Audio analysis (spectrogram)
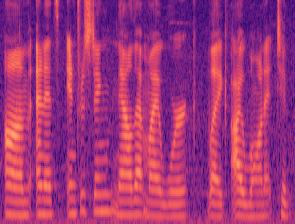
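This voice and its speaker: A woman's voice: lowish voice, moderate pace, a bit bright, a little hiss or hum. A young woman from New York City, chatting casually as an interview guest, filling her talk with "like" and laughing easily. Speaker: guest artist.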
